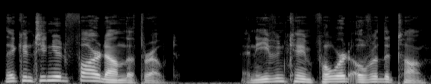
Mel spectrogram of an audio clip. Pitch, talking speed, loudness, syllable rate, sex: 120 Hz, 180 wpm, -18 LUFS, 5.3 syllables/s, male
